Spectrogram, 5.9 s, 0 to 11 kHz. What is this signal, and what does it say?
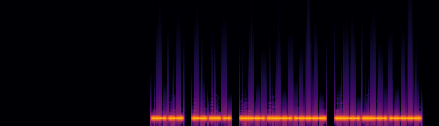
Morse code, heard as a keyed tone, about 53 wpm, 700 Hz. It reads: UR RST 339 339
